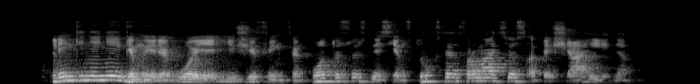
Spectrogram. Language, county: Lithuanian, Vilnius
